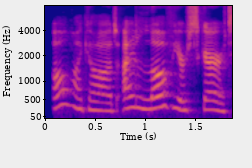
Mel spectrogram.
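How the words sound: It is said in a warm, friendly tone. The compliment is sincere. "Happy, friendly, approachable, nice"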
